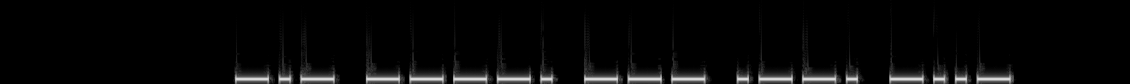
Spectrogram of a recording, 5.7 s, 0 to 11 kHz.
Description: Morse code, heard as a keyed tone, about 25 wpm, 700 Hz. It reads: K9OPX
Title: Speed Racing - USA 1x3 Call Signs 22wpm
